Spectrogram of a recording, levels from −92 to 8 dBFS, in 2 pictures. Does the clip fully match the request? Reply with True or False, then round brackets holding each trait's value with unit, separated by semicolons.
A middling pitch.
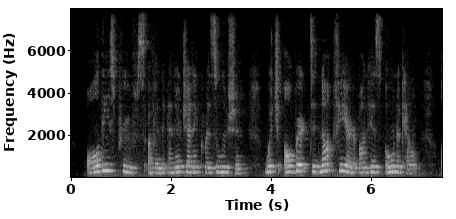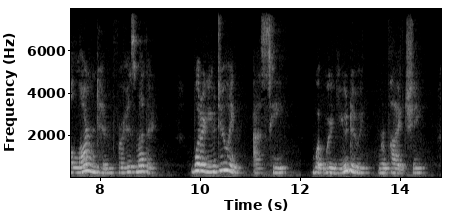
False (250 Hz)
